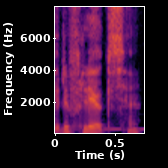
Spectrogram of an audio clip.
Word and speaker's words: рефлексия: Словари дают ударение на втором слоге рефлексия.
